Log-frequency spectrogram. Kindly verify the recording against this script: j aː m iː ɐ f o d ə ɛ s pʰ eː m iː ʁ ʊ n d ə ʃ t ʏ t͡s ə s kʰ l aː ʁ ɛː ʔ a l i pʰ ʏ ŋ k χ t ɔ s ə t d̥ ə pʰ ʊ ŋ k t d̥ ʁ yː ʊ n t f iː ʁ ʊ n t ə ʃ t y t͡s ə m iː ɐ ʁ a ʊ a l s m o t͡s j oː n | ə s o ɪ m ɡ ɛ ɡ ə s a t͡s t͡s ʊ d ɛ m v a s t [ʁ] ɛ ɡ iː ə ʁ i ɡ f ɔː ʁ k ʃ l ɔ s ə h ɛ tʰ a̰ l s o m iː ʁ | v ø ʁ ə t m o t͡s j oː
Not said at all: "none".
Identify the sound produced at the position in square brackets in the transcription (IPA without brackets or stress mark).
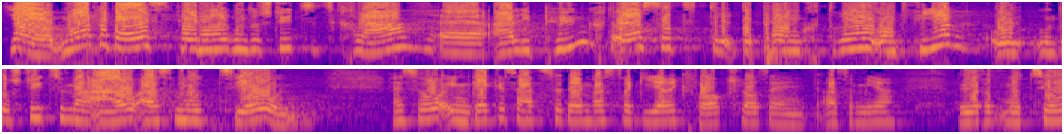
ʁ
